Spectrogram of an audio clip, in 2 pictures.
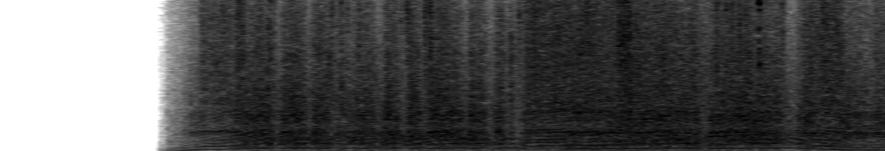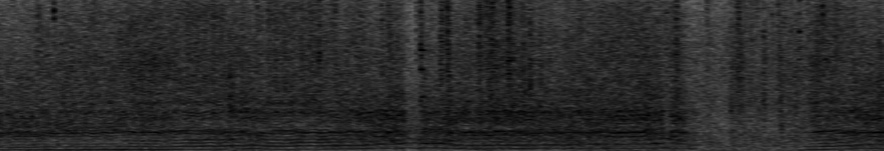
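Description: Tyres crunch on loose dirt.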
